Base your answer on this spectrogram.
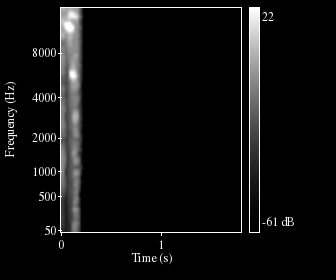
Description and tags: Attack Zound-103
Some high frequency electronic noise. Short and usable as a sound for clicks'n'cuts. This sound was created using the Waldorf Attack VSTi within Cubase SX.
electronic, glitch, high, high-frequency, noise, soundeffect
